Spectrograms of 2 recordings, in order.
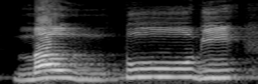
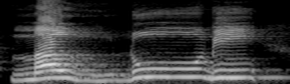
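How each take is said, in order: Both takes have the same delivery.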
